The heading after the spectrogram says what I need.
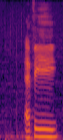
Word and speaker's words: Effie: pronounced that way. What the heck? Effie.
